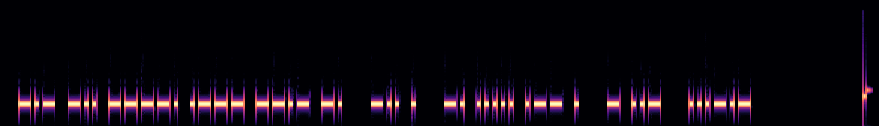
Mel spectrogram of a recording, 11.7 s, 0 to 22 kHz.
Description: Morse code, heard as a keyed tone, about 22 wpm, 700 Hz. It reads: KD9JQN DE N5WE TU <SK>
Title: Practice QSO - Exchange 4 - Ending - 22wpm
